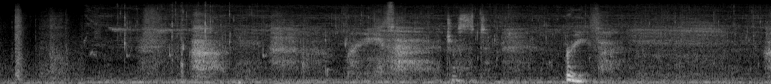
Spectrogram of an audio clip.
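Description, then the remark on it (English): A bathroom tap runs steadily, a continuous hiss of flowing water with faint whispering underneath and a brief louder splash near the end. “I shut the water off and I turn around to grab a towel.”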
